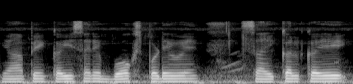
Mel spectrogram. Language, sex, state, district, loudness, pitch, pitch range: Hindi, male, Gujarat, Valsad, -14 LUFS, 135 Hz, 130-135 Hz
